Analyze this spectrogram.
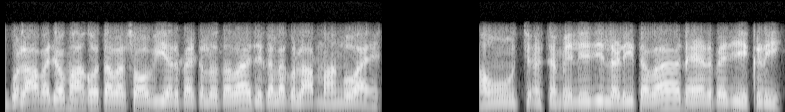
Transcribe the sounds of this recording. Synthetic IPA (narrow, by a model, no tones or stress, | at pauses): ɡʊlaːbɐʄomãːŋɡot̪ɐʋəsɔːʋiːəɾʊpjəkɪlot̪ɐʋəd͡ʑeːkəlaɡʊlaːbmãːŋɡoaːɦeː | ɐ̃ũːt͡ɕt͡ɕɐmeːliəd͡ʑiːlɐɽ̤it̪ɐʋəɗɐɦɪɾʊpjəd͡ʑiːɦɪkɪɽiː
